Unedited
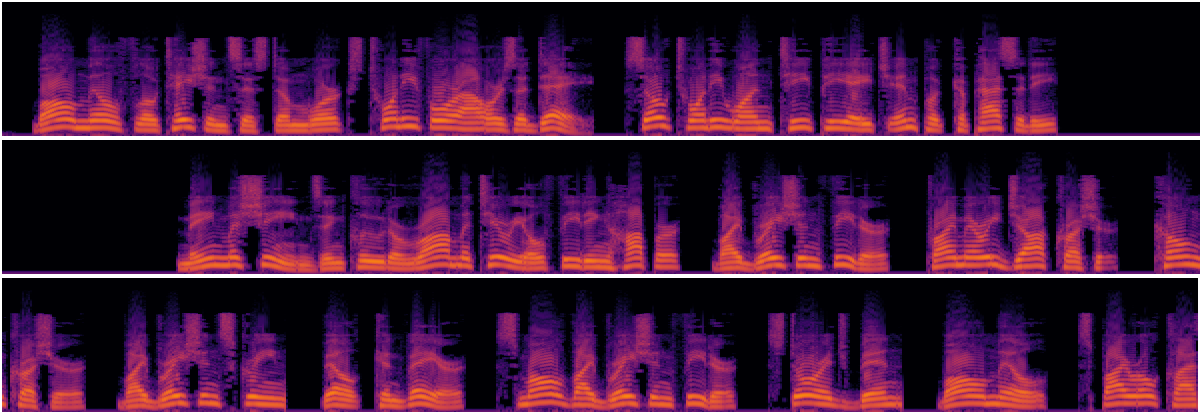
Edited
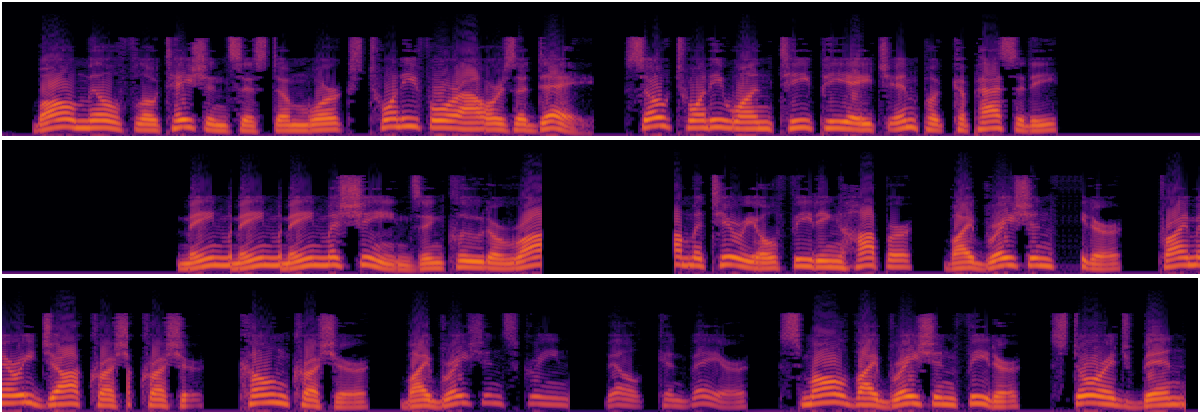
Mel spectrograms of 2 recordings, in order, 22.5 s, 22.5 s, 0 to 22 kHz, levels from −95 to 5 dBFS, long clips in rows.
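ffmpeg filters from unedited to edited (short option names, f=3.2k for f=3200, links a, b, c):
-filter_complex "[0:a]asplit=11[a][b][c][d][e][f][g][h][i][j][k];[a]atrim=end=8.922[l];[b]atrim=start=8.608:end=8.922[m];[c]atrim=start=8.608:end=10.24,asetpts=PTS-STARTPTS,afade=t=out:st=1.628:d=0.004:c=hsin,apad=pad_dur=0.83[n];[d]atrim=start=10.24:end=12.672,asetpts=PTS-STARTPTS,afade=t=in:d=0.004:c=hsin[o];[e]atrim=start=12.628:end=12.672[p];[f]atrim=start=12.628:end=12.672[q];[g]atrim=start=12.628:end=12.672[r];[h]atrim=start=12.788:end=14.312[s];[i]atrim=start=13.988:end=16.14,asetpts=PTS-STARTPTS,afade=t=out:st=1.932:d=0.22:silence=0.281838[t];[j]atrim=start=16.14:end=17.76,asetpts=PTS-STARTPTS,volume=-11dB[u];[k]atrim=start=17.76,asetpts=PTS-STARTPTS,afade=t=in:d=0.22:silence=0.281838[v];[l][m]acrossfade=d=0.004:c1=hsin:c2=hsin[w];[n][o]concat=n=2:v=0:a=1[x];[w][x]acrossfade=d=0.004:c1=hsin:c2=hsin[y];[y][p]acrossfade=d=0.004:c1=hsin:c2=hsin[z];[z][q]acrossfade=d=0.004:c1=hsin:c2=hsin[aa];[aa][r]acrossfade=d=0.004:c1=hsin:c2=hsin[ab];[ab][s]acrossfade=d=0.004:c1=hsin:c2=hsin[ac];[t][u][v]concat=n=3:v=0:a=1[ad];[ac][ad]acrossfade=d=0.004:c1=hsin:c2=hsin"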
